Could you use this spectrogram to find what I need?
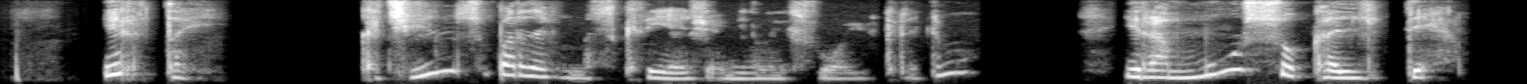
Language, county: Lithuanian, Vilnius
